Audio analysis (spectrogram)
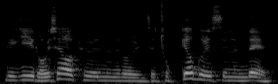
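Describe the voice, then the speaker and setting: A woman's voice: lowish voice, brisk. A woman lecturing on literature in a casual, chatty way. She tells the story with energy and acts out the characters' lines. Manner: lively storytelling, acting out quotes.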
